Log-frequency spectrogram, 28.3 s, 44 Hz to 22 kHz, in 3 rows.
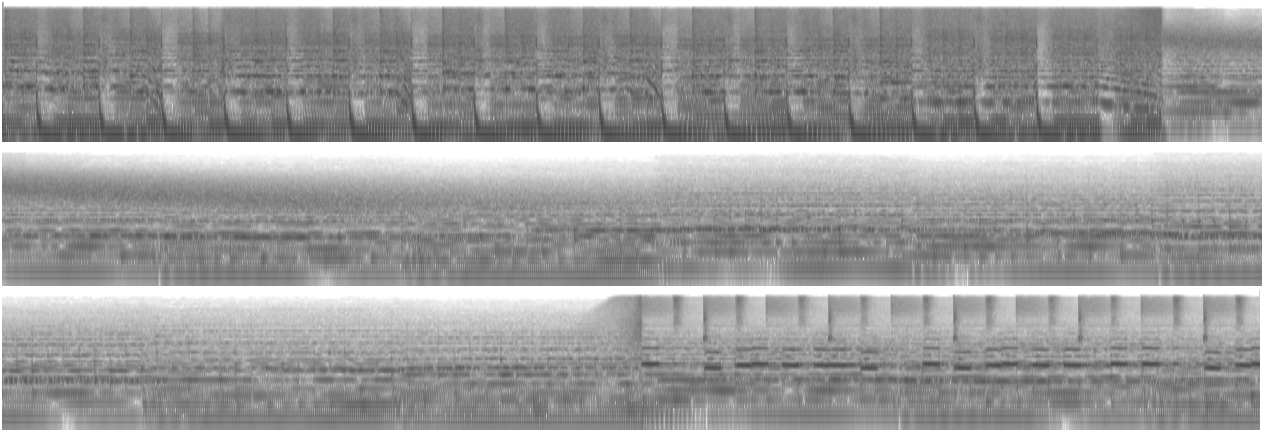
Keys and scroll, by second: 17.8 ctrl+z, 23.9 ctrl+alt+z.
